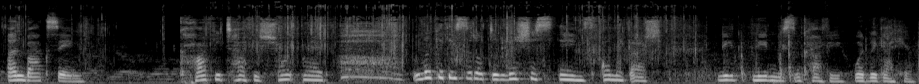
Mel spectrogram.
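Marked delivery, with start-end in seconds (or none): 3.3-4.1 quick high, soft gasp; delighted gasp. Real, not acted. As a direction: gasp at a lovely find. Spots the little treats.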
